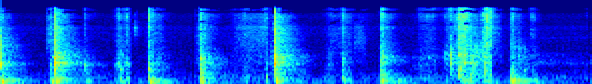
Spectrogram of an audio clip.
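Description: Laser-cut plywood pieces being pressed out of their thin sheet by thumb, giving about a dozen sharp wooden snaps and cracks, irregularly spaced, some followed by a short rattle.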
